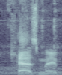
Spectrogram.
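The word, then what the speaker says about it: Chasme: two vials of what i'm gonna call uh casmay blood uh you can spell uh spell that out c-h-a-s-m-e blood just for pure curiosity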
